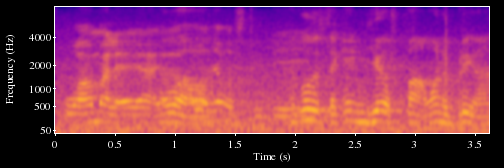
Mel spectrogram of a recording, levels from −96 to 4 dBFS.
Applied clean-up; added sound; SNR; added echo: none; none; none; none.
